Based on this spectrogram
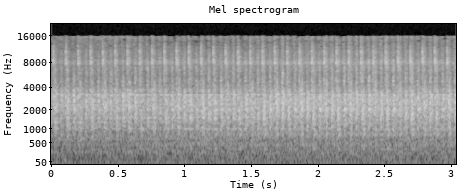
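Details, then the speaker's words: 2010 Mitsubishi Pajero Exceed common-rail diesel after repair of a sudden no-start: now starts easily; steady, even diesel clatter at idle, about two and a half knocks a second, no misses or hunting, no air entering the fuel line; healthy idle. "untuk mesidnya sudah hidup Ya sudah hidupnya juga sudah gampang teman-teman kondisi mesinnya seperti ini ya"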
